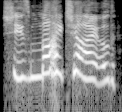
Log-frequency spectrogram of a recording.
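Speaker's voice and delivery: high, loud, drawn-out scream; anguished high shout; desperate scream. A narrator's reading. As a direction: scream it slowly to protect your child. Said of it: "Charlotte screamed".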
